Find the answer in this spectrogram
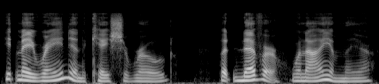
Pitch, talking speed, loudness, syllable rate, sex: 170 Hz, 190 wpm, -19 LUFS, 5.0 syllables/s, female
